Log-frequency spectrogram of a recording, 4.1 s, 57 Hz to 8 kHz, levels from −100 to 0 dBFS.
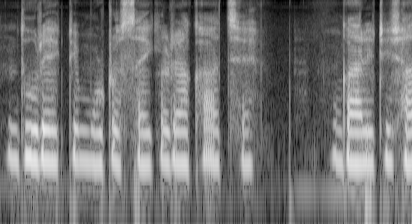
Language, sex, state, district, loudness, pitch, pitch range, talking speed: Bengali, female, West Bengal, Cooch Behar, -18 LUFS, 225 Hz, 215-235 Hz, 100 wpm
